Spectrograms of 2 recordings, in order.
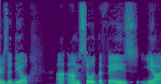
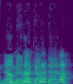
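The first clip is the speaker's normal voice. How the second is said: high, slow, laughing boast; laughing brag; 4 dB louder, slower than usual. Retold or imitated. Teasing a famous guest over the table leader card, laughing. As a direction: gloat through a laugh.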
